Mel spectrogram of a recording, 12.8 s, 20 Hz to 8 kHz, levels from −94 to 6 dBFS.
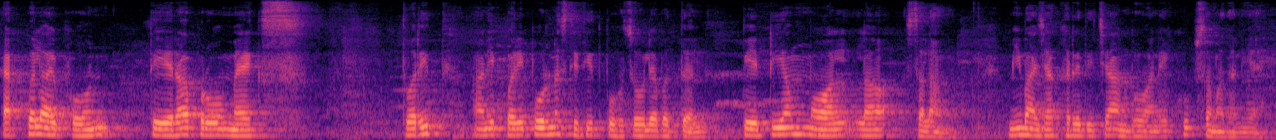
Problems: none marked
